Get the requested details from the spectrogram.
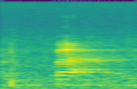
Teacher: di rapatnya bibir itu lebih kuat dibandingkan mim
